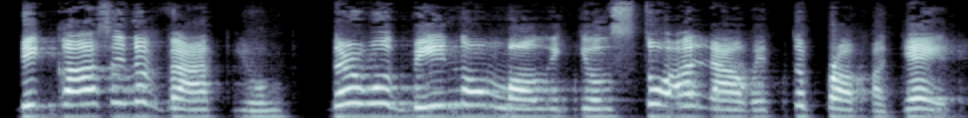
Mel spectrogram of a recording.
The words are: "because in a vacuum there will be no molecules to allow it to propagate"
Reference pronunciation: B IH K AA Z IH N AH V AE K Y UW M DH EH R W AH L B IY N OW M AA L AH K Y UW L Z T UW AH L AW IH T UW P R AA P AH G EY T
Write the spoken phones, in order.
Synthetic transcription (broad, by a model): B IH K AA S IH N AH V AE K Y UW M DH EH R W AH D B IY N OW M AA L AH K Y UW L S T UW AH L AW IH T UW P R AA P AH G EY T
